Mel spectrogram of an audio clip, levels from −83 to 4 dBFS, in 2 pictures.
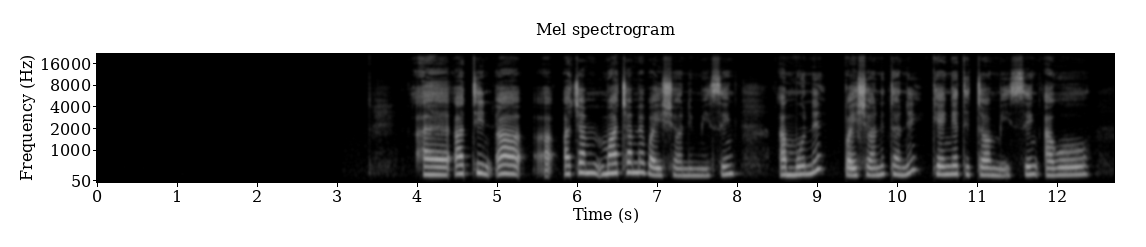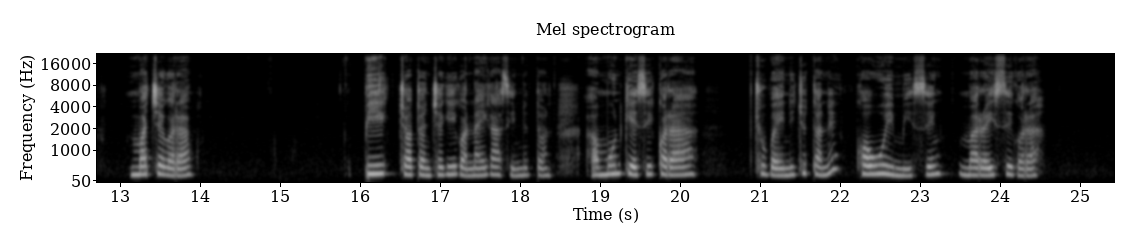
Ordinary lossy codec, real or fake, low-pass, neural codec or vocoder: none; real; none; none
